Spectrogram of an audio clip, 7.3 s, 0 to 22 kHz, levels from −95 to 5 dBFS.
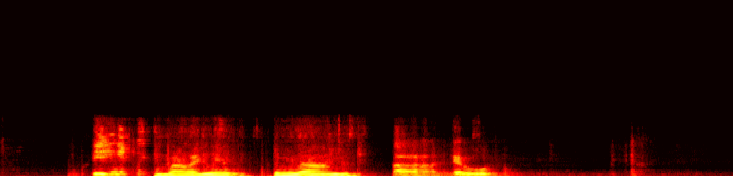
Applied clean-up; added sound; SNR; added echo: neural mask model DeepFilterNet 3.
